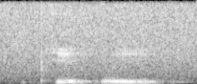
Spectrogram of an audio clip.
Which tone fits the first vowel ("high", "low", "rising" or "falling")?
falling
